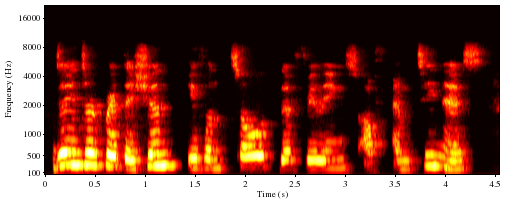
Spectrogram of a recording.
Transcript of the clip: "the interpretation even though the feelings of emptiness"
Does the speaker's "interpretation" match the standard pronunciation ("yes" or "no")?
yes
